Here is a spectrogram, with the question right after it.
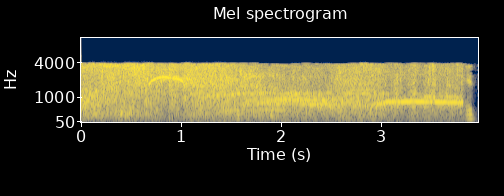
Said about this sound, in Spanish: tú tienes ya la tecla esa del aplauso que durante el debate nos vamos a aplaudir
